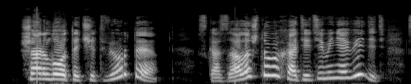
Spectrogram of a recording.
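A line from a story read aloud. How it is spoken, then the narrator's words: Pleasant voice. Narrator (Russian): сказала она приятным голосом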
